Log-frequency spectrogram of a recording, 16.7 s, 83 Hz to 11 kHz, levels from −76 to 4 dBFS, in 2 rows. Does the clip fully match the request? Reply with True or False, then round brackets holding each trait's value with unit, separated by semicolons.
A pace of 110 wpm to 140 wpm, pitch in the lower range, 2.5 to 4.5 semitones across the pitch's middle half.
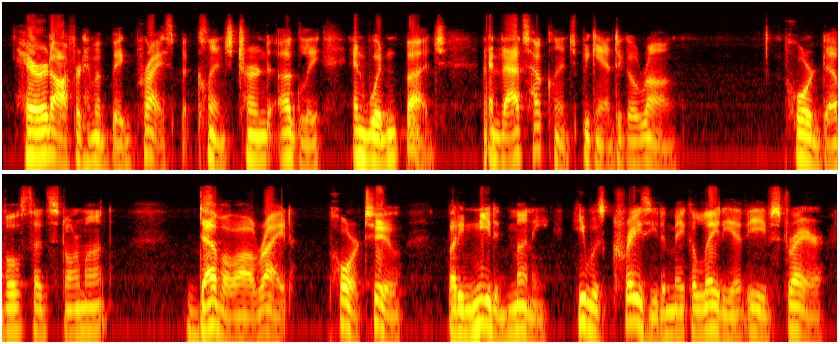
False (160 wpm; 105 Hz; 3.4 semitones)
